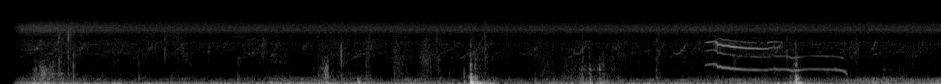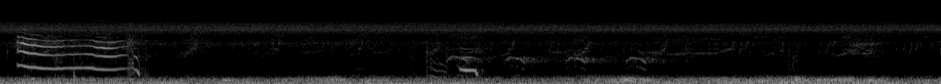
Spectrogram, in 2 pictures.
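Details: Stray ginger tabby cat in a park, petted after sleeping in the shade. It gives two clear, drawn-out meows that waver and drop in pitch, then a few shorter, softer mews, over steady outdoor background hum.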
